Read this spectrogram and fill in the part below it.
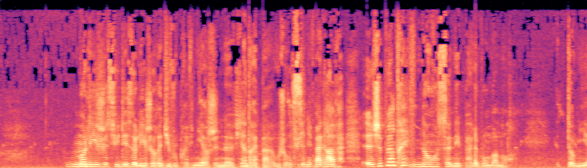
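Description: An elderly woman speaks with agitation, close by.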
